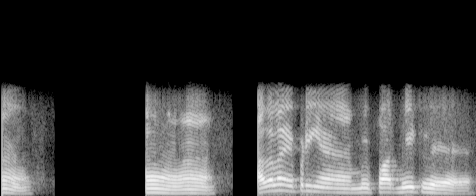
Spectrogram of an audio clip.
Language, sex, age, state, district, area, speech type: Tamil, male, 45-60, Tamil Nadu, Tiruchirappalli, rural, conversation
